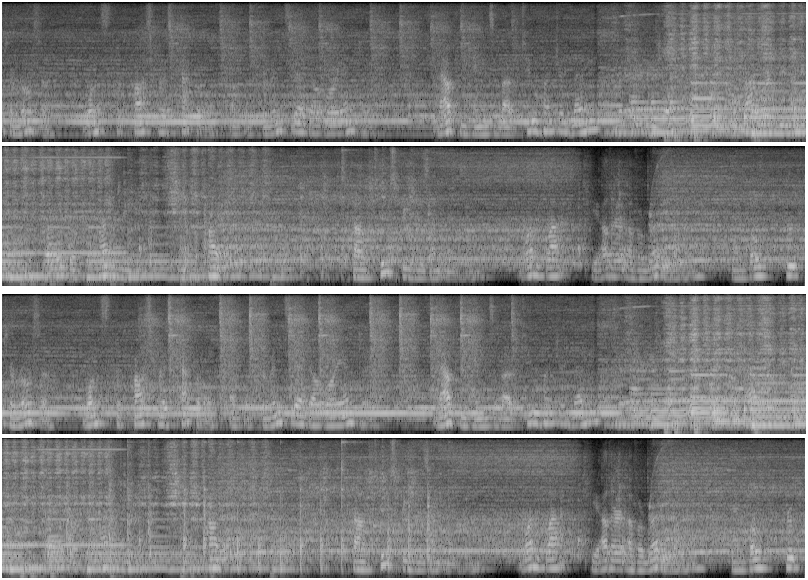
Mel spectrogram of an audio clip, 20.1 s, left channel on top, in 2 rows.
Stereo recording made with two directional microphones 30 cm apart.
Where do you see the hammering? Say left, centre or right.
right.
